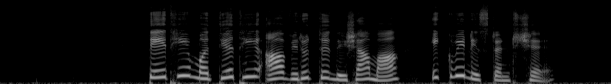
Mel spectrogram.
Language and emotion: Gujarati, neutral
